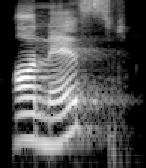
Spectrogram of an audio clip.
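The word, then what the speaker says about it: honest: वर्डों को, एयर, आवर, ऑनेस्ट, honour. इन 4 वर्डों से पहले केवल और केवल आप क्या भरेंगे? एन भरेंगे, क्योंकि यहां पर एच साइलेंट है।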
